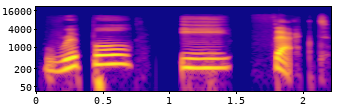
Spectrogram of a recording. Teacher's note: The stress is on the first syllable of ripple and the second of effect.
